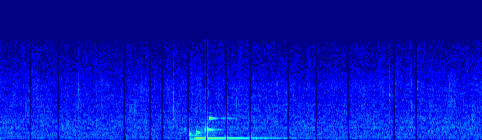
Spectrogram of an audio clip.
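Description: A short notification chime rings.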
